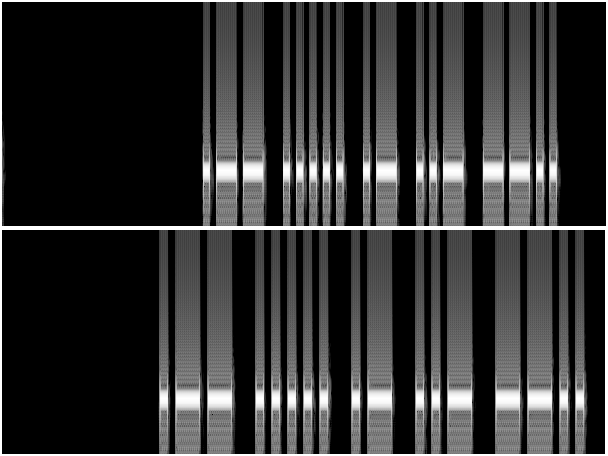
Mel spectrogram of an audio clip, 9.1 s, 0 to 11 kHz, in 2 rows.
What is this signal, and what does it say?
Morse code, heard as a keyed tone, about 23 wpm, 700 Hz. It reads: W5AUZ W5AUZ
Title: Speed Racing - USA Call Signs 20wpm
